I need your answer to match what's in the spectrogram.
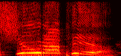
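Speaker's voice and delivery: high, loud, slow shouted plea; yelled plea. Retold or imitated. Hunter in the tree begging his friends to shoot, loud shout.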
